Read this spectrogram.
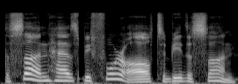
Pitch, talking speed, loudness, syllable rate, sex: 165 Hz, 225 wpm, -18 LUFS, 4.9 syllables/s, male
